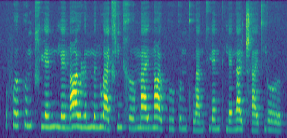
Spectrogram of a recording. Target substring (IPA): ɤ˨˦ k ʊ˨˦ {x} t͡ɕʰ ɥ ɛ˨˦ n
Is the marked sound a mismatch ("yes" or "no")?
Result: yes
